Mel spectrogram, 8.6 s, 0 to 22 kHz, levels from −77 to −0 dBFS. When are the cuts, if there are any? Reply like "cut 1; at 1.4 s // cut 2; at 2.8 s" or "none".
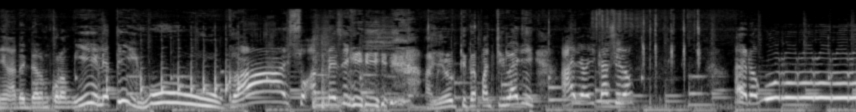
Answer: cut 1; at 3.9 s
